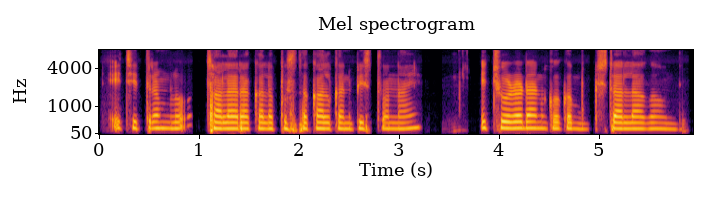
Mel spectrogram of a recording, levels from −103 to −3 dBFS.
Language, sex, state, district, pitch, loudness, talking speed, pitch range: Telugu, female, Telangana, Mahabubabad, 215 Hz, -18 LUFS, 130 wpm, 210-225 Hz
